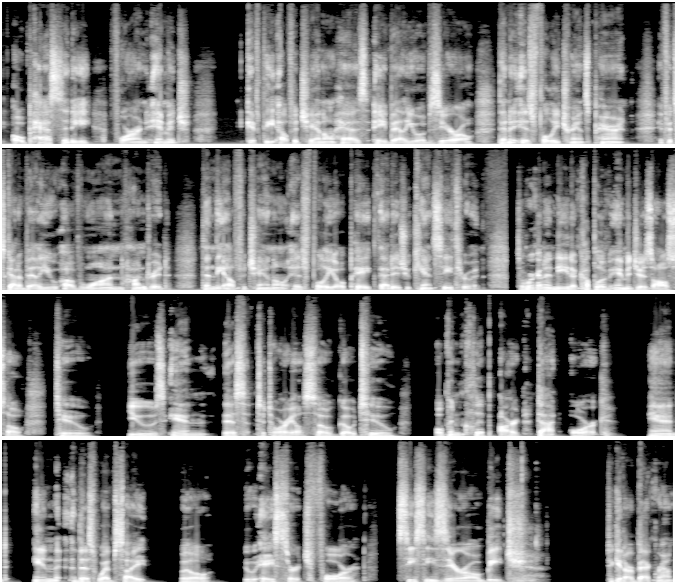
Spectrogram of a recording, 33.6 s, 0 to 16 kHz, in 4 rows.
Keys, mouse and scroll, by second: 21.4 click, 26.1 click, 28.4-29.4 drag, 31.1-33.2 typing.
